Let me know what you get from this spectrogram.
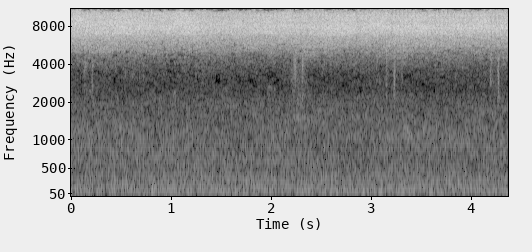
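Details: After rain on a morning mountain hike, cicadas sing in an unbroken, high, sizzling buzz that stays even in loudness, with a soft background rumble.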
